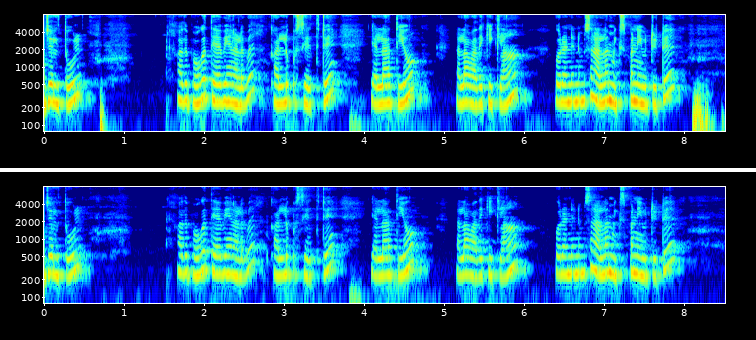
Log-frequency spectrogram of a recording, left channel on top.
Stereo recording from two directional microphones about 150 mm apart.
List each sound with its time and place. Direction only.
0.0 s speech: 15° left (ahead or behind)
